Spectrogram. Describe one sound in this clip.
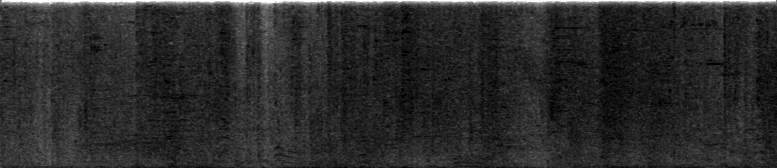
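Game combat hits thud and clash.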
